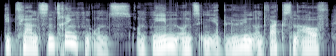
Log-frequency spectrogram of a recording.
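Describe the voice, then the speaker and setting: A man reading an audiobook and voicing a wise male flower elf who speaks calmly and earnestly. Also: mid-range voice, moderate pace. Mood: serene. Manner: calm and earnest.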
